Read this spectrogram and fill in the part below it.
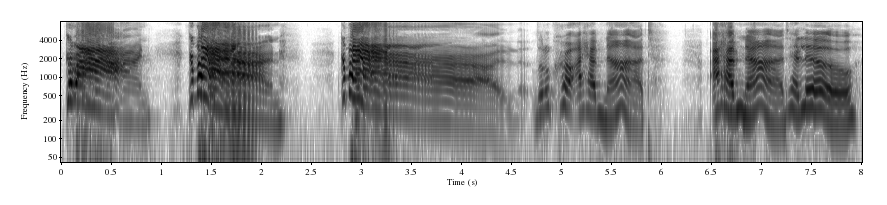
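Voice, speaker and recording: A young woman with a bright, somewhat high voice chats loosely with her live audience, full of fillers, restarts and casual swearing. She reads comments aloud and answers them in an easygoing way. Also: drawn-out words, gravelly. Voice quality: says her voice is fairly low and relaxed when tired. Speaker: streamer.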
